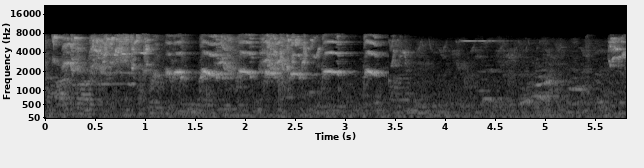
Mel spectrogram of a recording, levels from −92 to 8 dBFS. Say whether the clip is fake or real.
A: real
